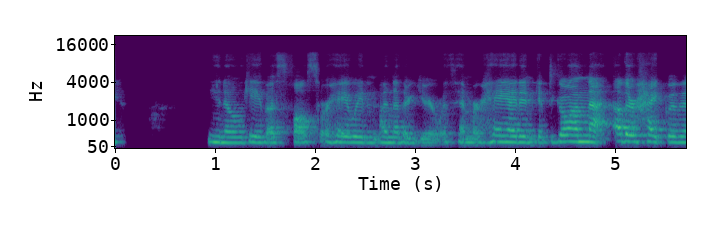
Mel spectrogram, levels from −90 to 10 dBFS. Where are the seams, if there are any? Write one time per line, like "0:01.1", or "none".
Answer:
0:01.3
0:02.0
0:02.6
